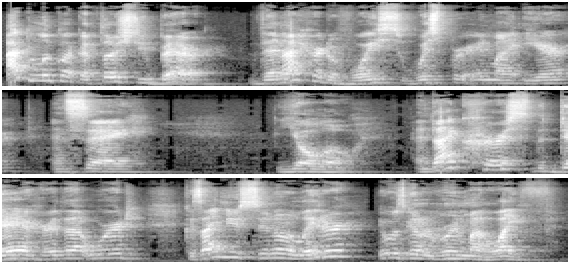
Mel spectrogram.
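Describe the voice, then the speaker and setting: A man vlogger telling a comic story to camera in an animated, joking way, laughing between lines. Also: a little high, moderate pace, echoey room.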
